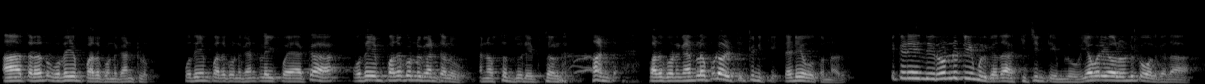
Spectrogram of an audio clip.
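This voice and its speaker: A man recapping a reality show episode in a casual, animated way, acting out quoted lines. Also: a little high, quick pace. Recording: dull lo-fi sound.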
